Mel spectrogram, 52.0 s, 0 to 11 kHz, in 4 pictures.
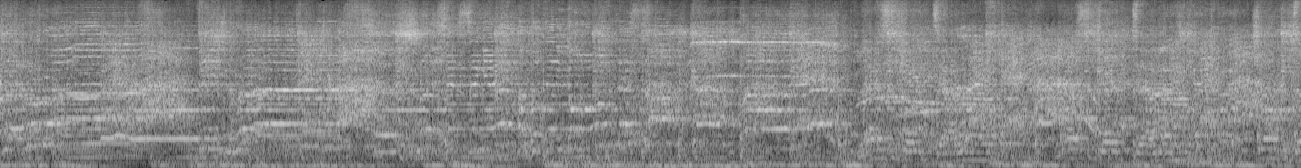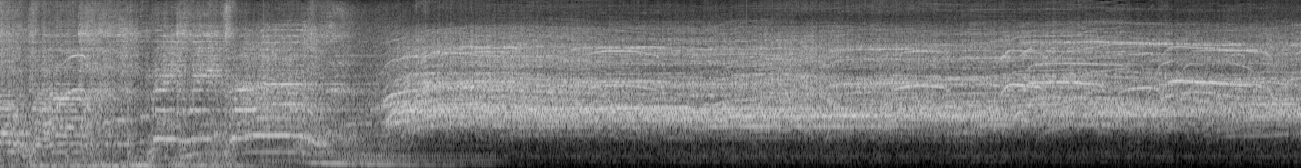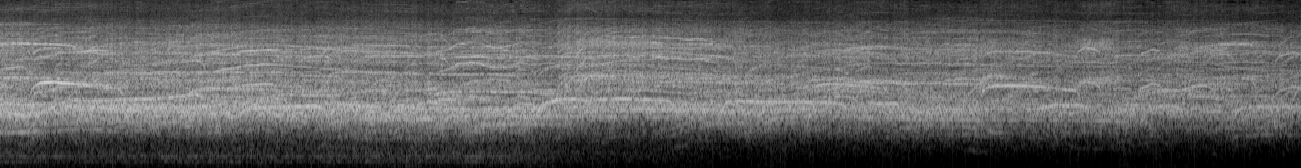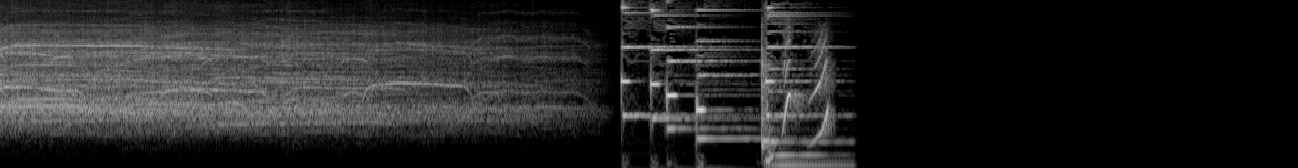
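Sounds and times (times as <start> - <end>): song: 0.0 - 16.5, 45.3 - 47.6
crowd screaming and cheering: 0.0 - 47.6.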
